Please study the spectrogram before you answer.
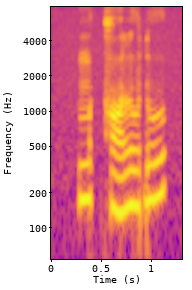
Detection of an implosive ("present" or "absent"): present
